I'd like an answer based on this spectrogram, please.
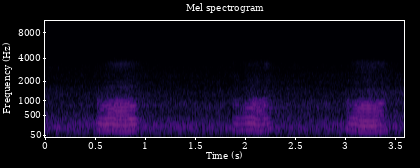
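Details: Small pug Munichka snores through deep sleep: three short buzzy, layered rasps, each under half a second, spaced roughly a second and a quarter apart, with soft hiss in the pauses.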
